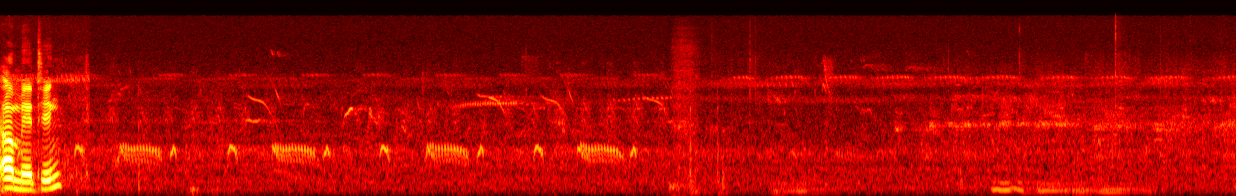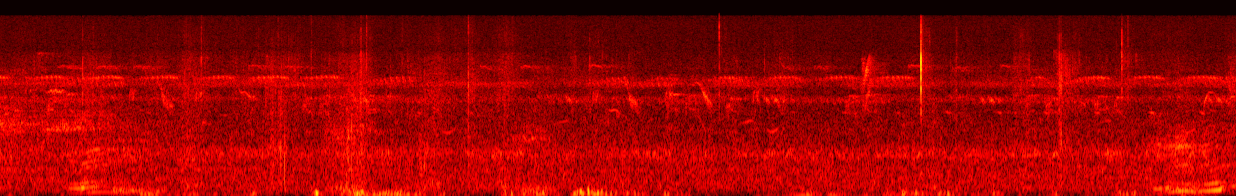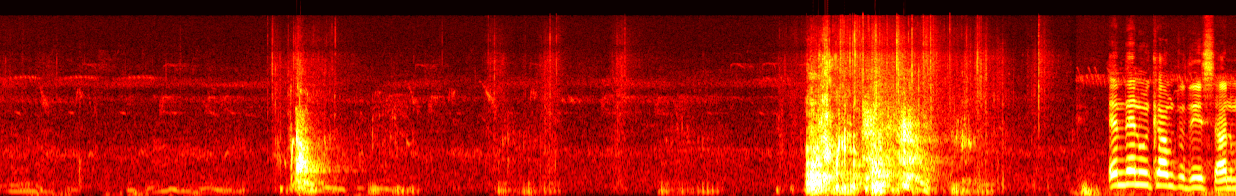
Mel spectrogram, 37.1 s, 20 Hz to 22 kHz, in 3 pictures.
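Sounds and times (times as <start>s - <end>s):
lion snarling: 9.6s - 14.1s, 23.9s - 29.0s, 31.3s - 32.0s, 32.6s - 34.7s.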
